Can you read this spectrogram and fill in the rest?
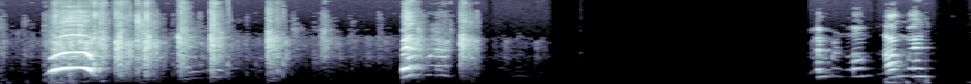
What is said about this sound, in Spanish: Un aplauso al Señor Jesús. Gloria a Dios.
